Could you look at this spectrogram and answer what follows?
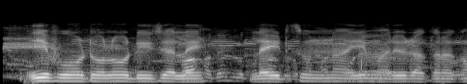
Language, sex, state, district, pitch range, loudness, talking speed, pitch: Telugu, male, Andhra Pradesh, Sri Satya Sai, 140-150 Hz, -18 LUFS, 100 wpm, 145 Hz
